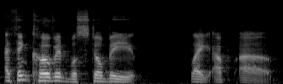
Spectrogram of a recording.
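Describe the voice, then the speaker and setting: A man's voice: medium pitch, big pitch swings, normal speed, fairly bright tone. A man co-hosting a podcast, talking casually in an informal group discussion. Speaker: podcast host.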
